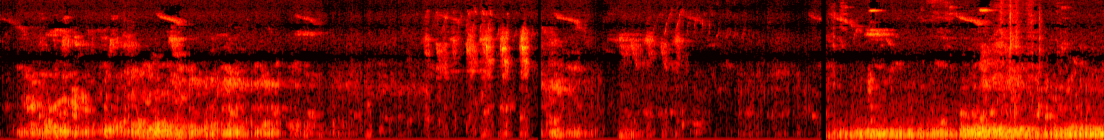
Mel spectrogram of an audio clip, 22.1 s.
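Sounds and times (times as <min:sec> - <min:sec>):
songbirds chirping: 0:00.0 - 0:22.0
low steady rumble: 0:16.6 - 0:22.0.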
